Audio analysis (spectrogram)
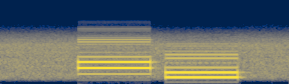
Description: Aircraft SELCAL, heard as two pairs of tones. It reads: JM-AF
